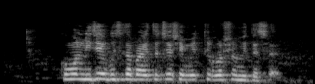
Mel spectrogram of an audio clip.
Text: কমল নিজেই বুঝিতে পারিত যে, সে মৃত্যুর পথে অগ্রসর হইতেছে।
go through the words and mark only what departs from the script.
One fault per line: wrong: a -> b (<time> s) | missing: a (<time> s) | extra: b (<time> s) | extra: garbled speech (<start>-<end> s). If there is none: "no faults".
missing: পথে (2.1 s)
